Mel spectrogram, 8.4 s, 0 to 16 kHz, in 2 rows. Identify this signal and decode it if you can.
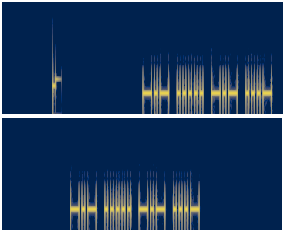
Morse code, heard as a keyed tone, about 28 wpm, 700 Hz. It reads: K5KV K5KV
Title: Call Signs Repeated 3x - 28wpm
